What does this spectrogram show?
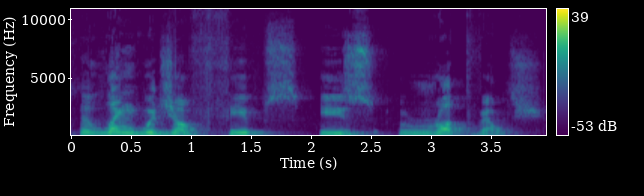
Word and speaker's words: Rotwelsch: so this is a language of thebes is rottweil right is that the correct pronunciation it is as far as anyone can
